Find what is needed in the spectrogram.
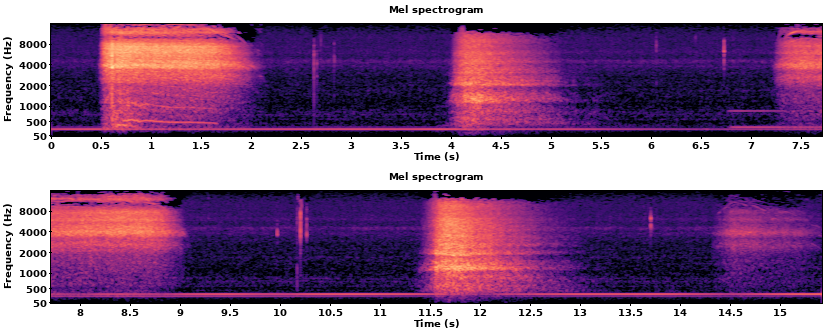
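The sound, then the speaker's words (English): Slow, deep breaths drawn to full lung capacity, five long airy whooshes spaced a few seconds apart, each swelling and fading, over a faint steady hum. “Can you few times breathe in the full capacity of your lungs?”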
